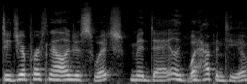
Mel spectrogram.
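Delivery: ordinary talk, nothing marked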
